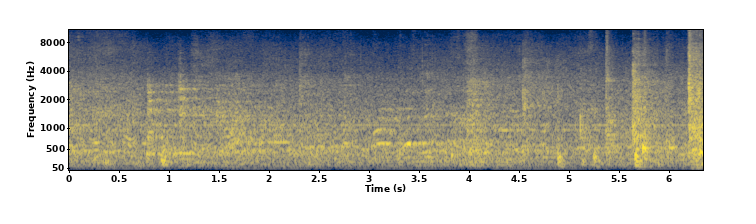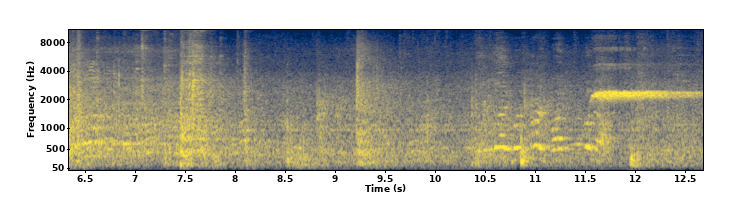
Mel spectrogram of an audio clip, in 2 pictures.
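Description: Ice hockey rink ambience: a murmur of voices with scattered sharp knocks of sticks and puck. Near the end a referee's whistle gives one steady blast of about a second.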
